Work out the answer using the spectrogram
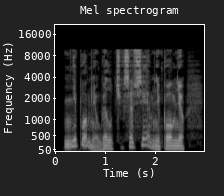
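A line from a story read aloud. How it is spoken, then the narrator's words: Cheerful old woman. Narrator (Russian): весело откликнулась престарелая Матильда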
